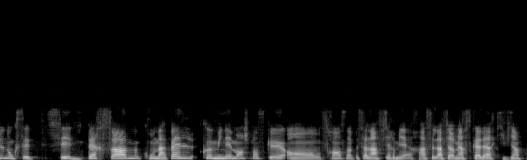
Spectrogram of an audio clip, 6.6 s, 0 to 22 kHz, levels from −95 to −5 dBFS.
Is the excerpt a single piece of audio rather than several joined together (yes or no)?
no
